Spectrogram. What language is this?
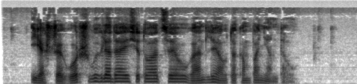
Belarusian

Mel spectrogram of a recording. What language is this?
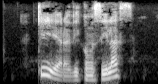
Esperanto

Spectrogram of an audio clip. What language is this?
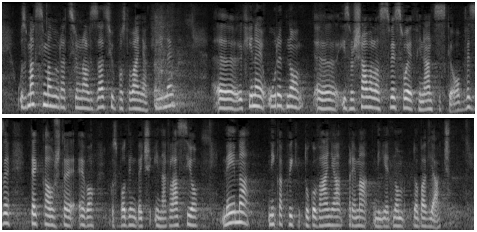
Croatian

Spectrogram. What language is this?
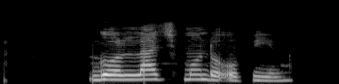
Luo (Kenya and Tanzania)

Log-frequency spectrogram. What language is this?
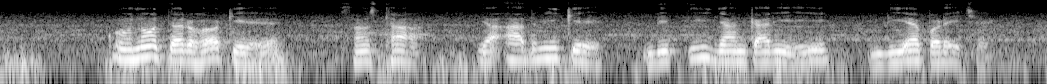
Maithili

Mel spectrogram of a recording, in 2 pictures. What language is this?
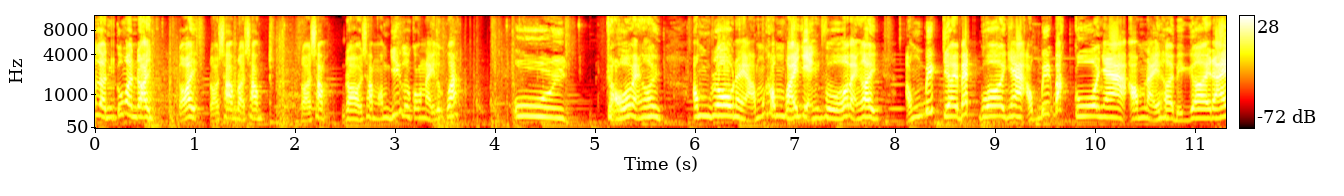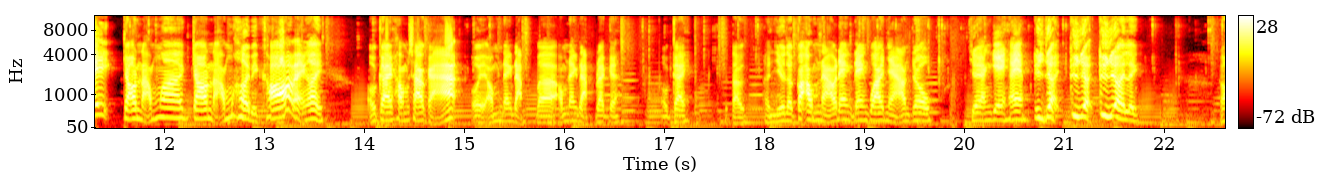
Vietnamese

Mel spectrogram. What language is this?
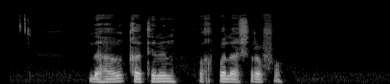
Pashto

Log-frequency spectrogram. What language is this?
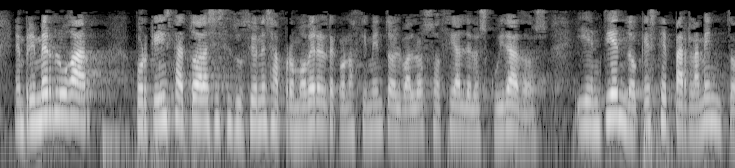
Spanish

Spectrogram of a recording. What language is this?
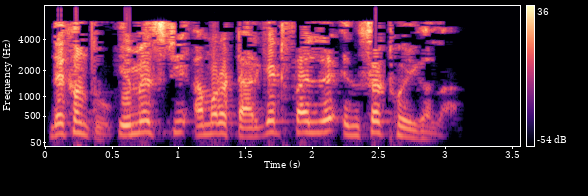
Odia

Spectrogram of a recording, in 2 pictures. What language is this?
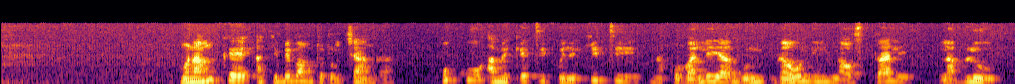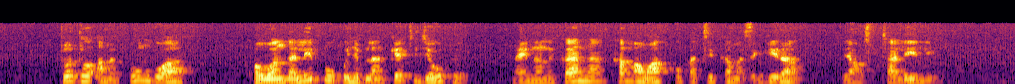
Swahili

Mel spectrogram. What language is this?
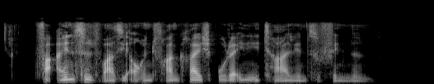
German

